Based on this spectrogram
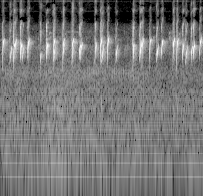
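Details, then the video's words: Lively goldfinch song, a quick stream of high chirping notes, about two per second in loose clusters, sweet and twittering against faint background hiss. "#stieglitz_vogel #goldfinch_song #chardonnerert_chant"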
